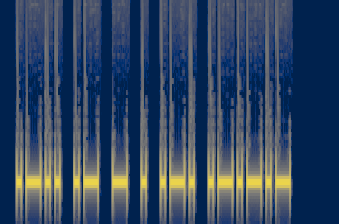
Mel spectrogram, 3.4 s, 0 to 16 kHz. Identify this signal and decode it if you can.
Morse code, heard as a keyed tone, about 25 wpm, 700 Hz. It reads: LATER.
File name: practice / 25wpm / Sentences with 4-Word Phrases - 25wpm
